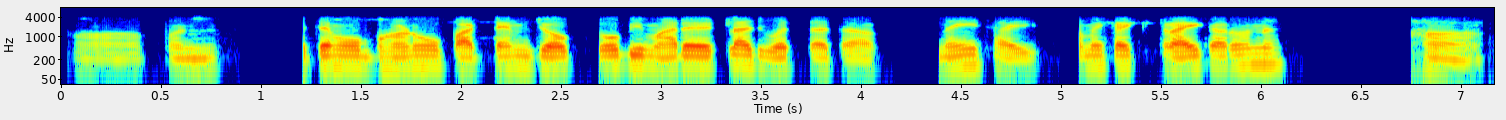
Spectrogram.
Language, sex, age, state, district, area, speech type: Gujarati, male, 18-30, Gujarat, Surat, urban, conversation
